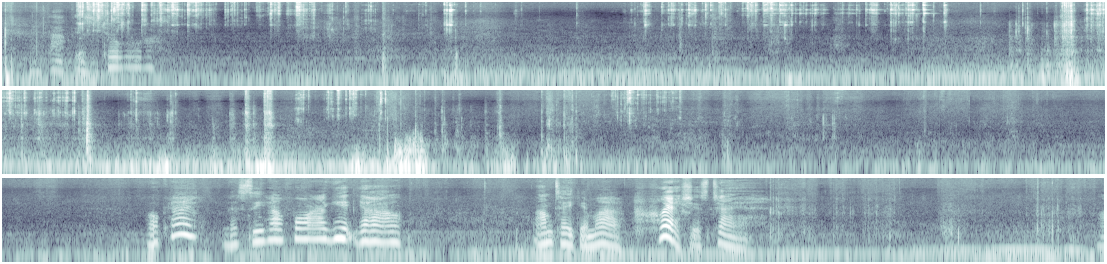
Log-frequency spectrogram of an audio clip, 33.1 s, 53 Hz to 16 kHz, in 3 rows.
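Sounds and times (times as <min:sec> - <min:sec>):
keys jangling: 0:00.7 - 0:05.3, 0:06.2 - 0:15.3, 0:16.8 - 0:17.9.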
